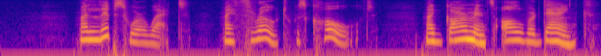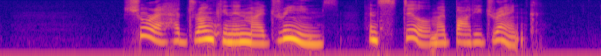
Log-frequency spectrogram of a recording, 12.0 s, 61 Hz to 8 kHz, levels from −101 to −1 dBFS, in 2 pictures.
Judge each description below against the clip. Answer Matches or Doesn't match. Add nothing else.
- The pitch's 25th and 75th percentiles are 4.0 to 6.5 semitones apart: Matches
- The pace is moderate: Doesn't match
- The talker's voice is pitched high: Matches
